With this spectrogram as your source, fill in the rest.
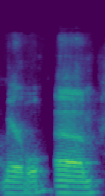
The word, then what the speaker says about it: Maryville: It's spelled Maryville, but we call it Maryville.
